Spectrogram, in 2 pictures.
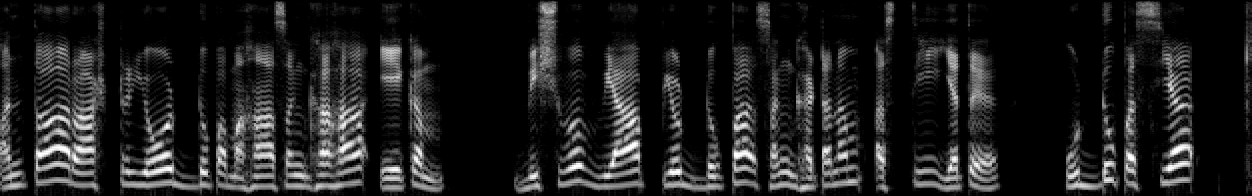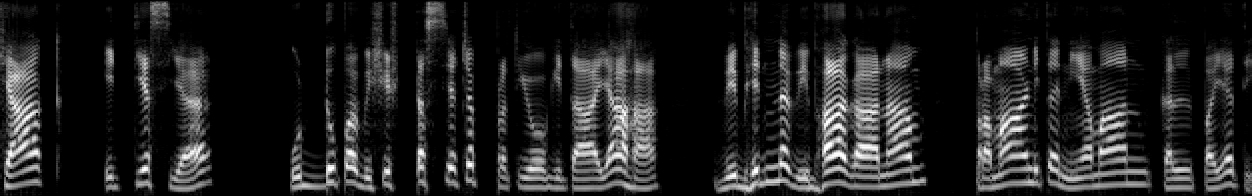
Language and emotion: Sanskrit, neutral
